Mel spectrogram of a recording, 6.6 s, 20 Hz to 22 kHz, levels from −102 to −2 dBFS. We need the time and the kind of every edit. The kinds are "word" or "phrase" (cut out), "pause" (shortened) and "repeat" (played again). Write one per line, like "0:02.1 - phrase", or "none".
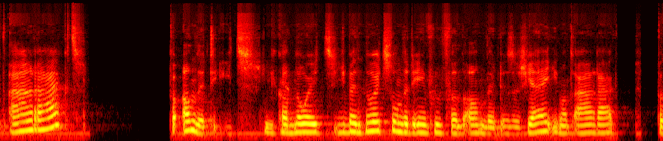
none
